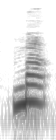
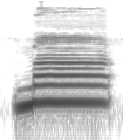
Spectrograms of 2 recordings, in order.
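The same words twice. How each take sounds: First: The syllable is said without a tone, neutrally. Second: The syllable carries a distinct lexical tone. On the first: It is a particle used to ask a question. "sin tono así neutro" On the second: It means mother. "si decimos ma significa mamá"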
